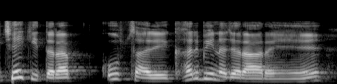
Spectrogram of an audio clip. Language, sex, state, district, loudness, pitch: Hindi, male, Uttar Pradesh, Lucknow, -17 LUFS, 180 Hz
